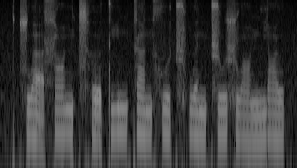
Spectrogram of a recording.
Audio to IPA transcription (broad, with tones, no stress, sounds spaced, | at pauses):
t͡s w ä̰˨˩ x ɑ˥ ŋ t͡sʰ ɤ̰˨˩ t̪ i˥ n k a˥˧ n x u˥˧ ʈ͡ʂʰ w ə˥˩ n ʈ͡ʂ u˥ ʂ w ɑ˧˥ ŋ l j ɑ˧ ʊ̯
